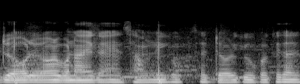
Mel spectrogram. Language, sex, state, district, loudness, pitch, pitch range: Hindi, female, Madhya Pradesh, Umaria, -16 LUFS, 105 Hz, 105-110 Hz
